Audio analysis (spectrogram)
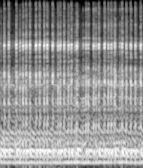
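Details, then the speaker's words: HPI Savage XL Octane nitro engine idling too fast: fast, buzzy steady high-pitched drone; idle stop screw set too high, fix by turning it counterclockwise until the wheels stop. "creep forward when the engines running this is usually caused by the idle speed being a little too high."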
